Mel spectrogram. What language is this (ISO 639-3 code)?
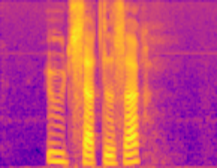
nor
